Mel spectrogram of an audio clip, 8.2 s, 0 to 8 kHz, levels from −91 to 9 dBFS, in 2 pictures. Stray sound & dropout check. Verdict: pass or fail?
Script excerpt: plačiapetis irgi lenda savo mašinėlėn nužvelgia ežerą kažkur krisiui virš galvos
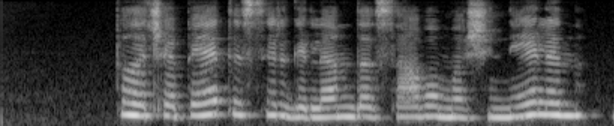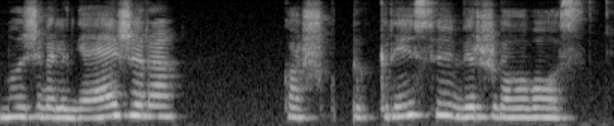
fail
